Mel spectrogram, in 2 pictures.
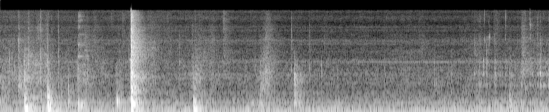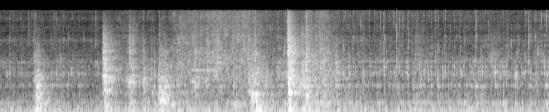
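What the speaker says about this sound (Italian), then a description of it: "mettiamo anche una bella parte di acqua, non tutta però" Water is poured into a bowl of pizza dough ingredients, with scattered splashes and pours at moderate distance.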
